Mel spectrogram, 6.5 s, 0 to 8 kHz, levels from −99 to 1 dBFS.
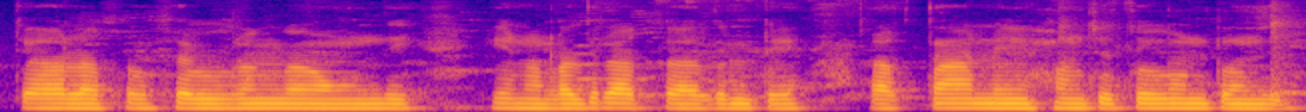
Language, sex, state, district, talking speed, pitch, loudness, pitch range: Telugu, male, Telangana, Karimnagar, 100 wpm, 125 Hz, -17 LUFS, 120-125 Hz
